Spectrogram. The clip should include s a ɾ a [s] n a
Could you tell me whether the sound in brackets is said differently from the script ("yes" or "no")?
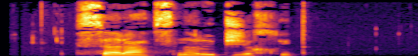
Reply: no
